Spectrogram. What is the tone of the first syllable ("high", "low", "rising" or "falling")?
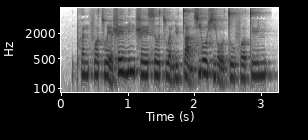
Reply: rising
